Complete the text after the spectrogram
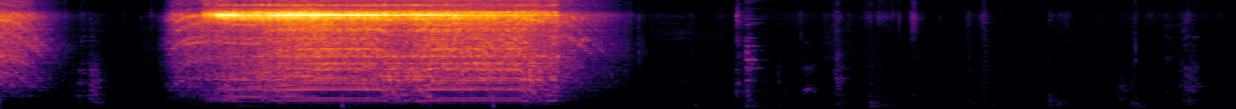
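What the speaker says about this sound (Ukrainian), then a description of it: "Перфоратором просверливать на штирки." A rotary hammer drill bores holes for rebar pins in masonry on a building site, roaring loudly and steadily for about four seconds, then falling silent as scattered knocks and handling noises follow.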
